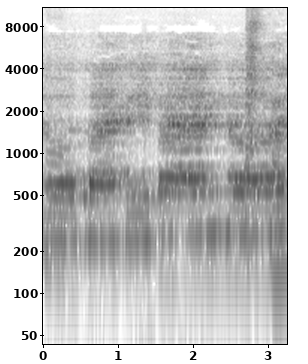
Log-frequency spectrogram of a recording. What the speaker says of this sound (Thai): นี่คือเสียงสวดมนต์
